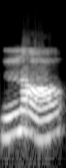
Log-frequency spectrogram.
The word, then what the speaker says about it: gnaw: Now take note that the G is silent. You may have the letter G in certain words, but it is not pronounced. And such words include gnaw, which is GNAW, nat, GNAT, nash, sign,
